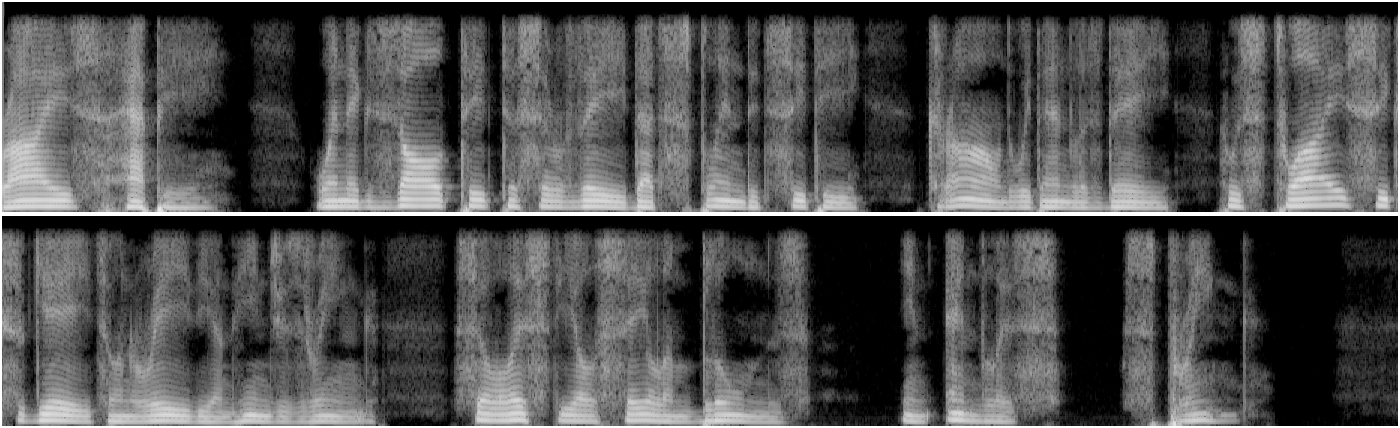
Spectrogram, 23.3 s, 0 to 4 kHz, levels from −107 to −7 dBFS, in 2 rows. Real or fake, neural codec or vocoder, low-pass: real; none; 3.6 kHz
